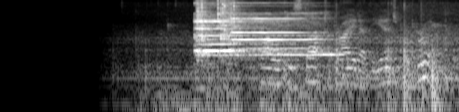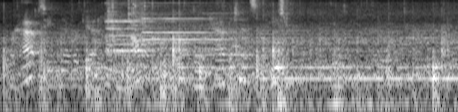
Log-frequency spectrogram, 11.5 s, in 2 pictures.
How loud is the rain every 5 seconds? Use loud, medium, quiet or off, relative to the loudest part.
quiet, loud, loud.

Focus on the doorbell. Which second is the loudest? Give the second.
3 s.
